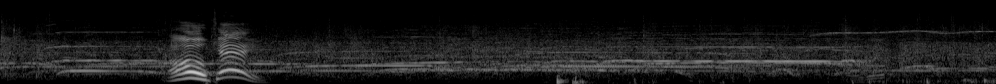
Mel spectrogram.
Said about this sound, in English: Start clapping right now. Start clapping right now. Right to left, left to right. Make some noise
